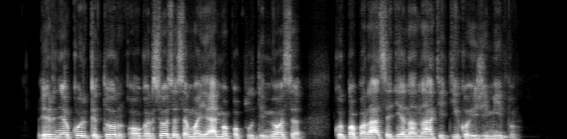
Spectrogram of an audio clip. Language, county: Lithuanian, Kaunas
